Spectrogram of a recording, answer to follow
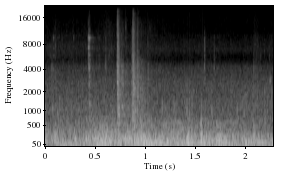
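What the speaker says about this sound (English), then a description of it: "And there's still a storm outside." Thunderstorm outside a house in the video game Gone Home, with steady rain and low rumbling thunder filling the background, brief crackling bursts near the start.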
